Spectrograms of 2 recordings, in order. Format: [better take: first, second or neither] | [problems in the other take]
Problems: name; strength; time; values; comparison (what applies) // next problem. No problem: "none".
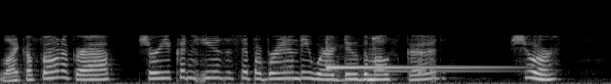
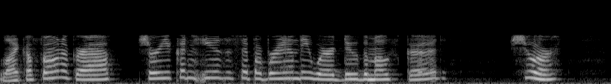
second | background sound (Doorbell); 4 dB below the speech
